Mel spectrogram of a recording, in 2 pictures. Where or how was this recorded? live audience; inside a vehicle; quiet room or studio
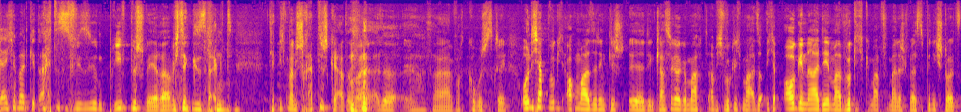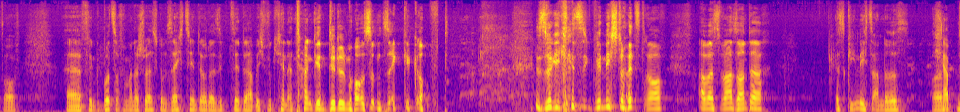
live audience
